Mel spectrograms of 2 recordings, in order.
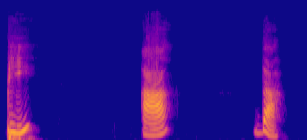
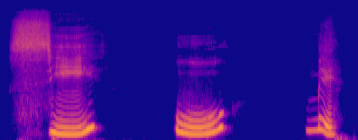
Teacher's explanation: eu tenho aqui o encontro de duas vogais só que elas estão em sílabas diferentes isso aqui é o iato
